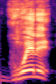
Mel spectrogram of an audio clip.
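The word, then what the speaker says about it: Gwinnett: What rhymes with win it and in it? The town of Gwynet, Georgia. You got to be in it to win it like Gwynet.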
